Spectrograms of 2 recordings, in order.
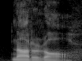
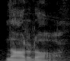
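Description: First: Said in the usual way. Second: Much softer repeat; quiet echo. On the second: Shown as a demonstration. Pastor admitting his anger to the congregation, softer. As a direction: let it fall to a murmur.

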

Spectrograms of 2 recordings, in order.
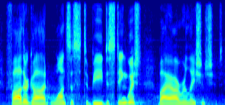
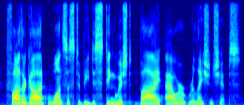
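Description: No difference in how they are said.

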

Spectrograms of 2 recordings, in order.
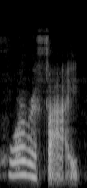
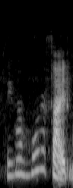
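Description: First: Horrified dropped almost to a hush. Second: Horrified raised and said out firmly; stress on horrified. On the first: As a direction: breathe horrified out softly. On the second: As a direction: lean on horrified to make it land. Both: Shown as a demonstration.

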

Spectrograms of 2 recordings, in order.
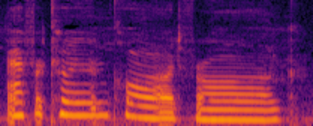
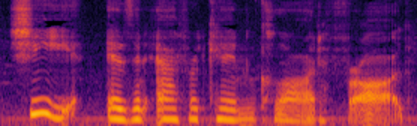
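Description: First: Taking care over African clawed frog after a stumble; slow careful repeat. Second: Careful slow naming. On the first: For the camera, carefully saying the frog's name slowly. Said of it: "Let me get that out". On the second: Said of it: "Try to say that ten times fast". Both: Shown as a demonstration.

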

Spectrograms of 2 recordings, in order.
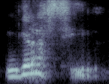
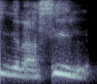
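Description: First: "grácil" said slowly, stressed on GRA; stress on first syllable. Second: "gracil" mis-stressed on its last syllable, gra-CIL; wrong final stress. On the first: Teacher giving the correct word, slow "grácil" stressed on GRA. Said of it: "es grácil". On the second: Teacher rejecting a mispronunciation, "gracil" stressed on CIL. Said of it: "la palabra no es gracil". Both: Shown as a demonstration.

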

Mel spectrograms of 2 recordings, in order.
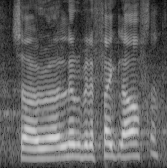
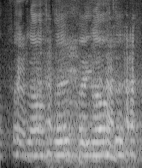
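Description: First: Said in the usual way. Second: Laughing through the words; fake laughter. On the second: Shown as a demonstration. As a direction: fake laugh while saying it. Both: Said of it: "you're gonna do fake laughter".

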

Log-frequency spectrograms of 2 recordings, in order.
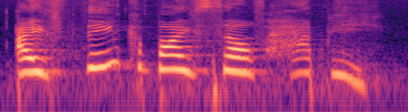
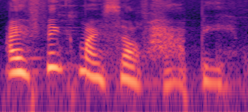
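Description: First: "I think myself happy" said slowly, each word leaned on; slow, weighty repeat. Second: Said in the usual way. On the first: Shown as a demonstration. Preacher repeats Paul's words to the congregation, slow and emphatic. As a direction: let "think" land with weight.

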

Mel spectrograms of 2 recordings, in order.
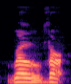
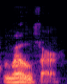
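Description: First: Rover said in two beats, ro-ver; syllable demo. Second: Rover broken into ro-ver for counting; syllable demo again. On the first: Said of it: "How many syllables do you hear". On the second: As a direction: split rover into two clear beats. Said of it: "It's got two". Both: Shown as a demonstration.

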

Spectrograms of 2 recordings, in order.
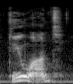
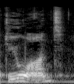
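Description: First: "Do you want" slowly, word by word; separated words. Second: "do you want" run together as one chunk; linked in one go. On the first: ("Do you want" 한 단어씩 천천히) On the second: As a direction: link "do you want" smoothly. ("do you want" 한 번에 이어서) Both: Shown as a demonstration. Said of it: "한 번에 가진 연습".

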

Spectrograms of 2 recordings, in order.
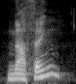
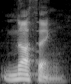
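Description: First: NOTHING rising sharply to a high end; questioning echo. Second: Said in the usual way. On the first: Acted. Detective echoes answer in disbelief.

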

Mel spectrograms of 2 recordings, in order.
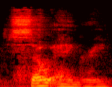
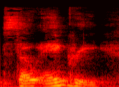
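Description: First: Drawn-out teasing to the cat; slow tease. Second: Slow teasing to the cat; slow mock sympathy; slow drawn-out. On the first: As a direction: stretch it slowly, teasing. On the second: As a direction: stretch every sound, teasing. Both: Real, not acted.

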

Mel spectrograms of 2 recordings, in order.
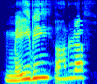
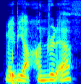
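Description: First: Slow and higher, stretching "maybe a hundred F"; drawn-out repeat. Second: Said in the usual way. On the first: Shown as a demonstration. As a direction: draw out "maybe a hundred F" slowly, pitched up.

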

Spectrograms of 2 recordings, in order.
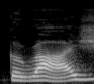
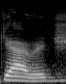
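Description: First: Garage as American "guh-RAHZH", long final vowel; stress on second syllable. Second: Garage as British "GARR-idge", short ending; stress on first syllable. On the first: Teacher shows American style, garage stressed on the last syllable. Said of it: "ที่พยางค์หลัง". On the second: Teacher shows British style, garage stressed on the first syllable. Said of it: "stress ที่พยางค์หน้า". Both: Shown as a demonstration.

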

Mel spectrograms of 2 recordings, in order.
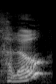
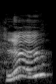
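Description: First: Said in the usual way. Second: High-pitched posh phone hello. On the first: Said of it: "I'm like". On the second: Retold or imitated. Unknown caller greeting her by phone, posh and high. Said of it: "like a posh, like, voice".

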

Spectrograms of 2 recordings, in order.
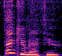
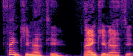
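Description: First: High mock-lady voice; female voice attempt. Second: Low-pitched mock lady; female voice attempt. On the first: Host asking Karen which is closest, high female voice attempt. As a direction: pitch it up like a man faking a woman. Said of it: "I can't do a female voice". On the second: Host offering Karen another version, low-pitched female impression. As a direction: drop the put-on lady voice right down. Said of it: "which is the closest".

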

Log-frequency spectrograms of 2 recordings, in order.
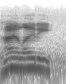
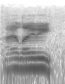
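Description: First: Louder, insistent hello; louder repeated greeting. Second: Said in the usual way. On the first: Real, not acted. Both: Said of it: "I said".

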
